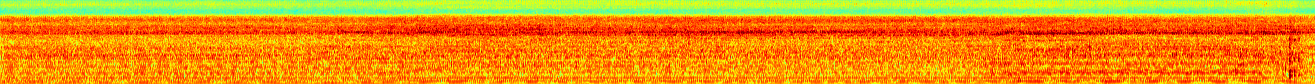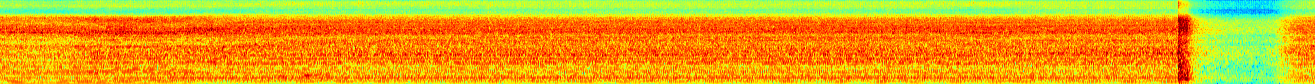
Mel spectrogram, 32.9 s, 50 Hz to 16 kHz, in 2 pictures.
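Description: Three small air compressors running together steadily: a 12-volt car tyre inflator, a nebulizer compressor and a vacuum sealer's mini pump, each blowing up a party balloon. A brief knock about halfway through.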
